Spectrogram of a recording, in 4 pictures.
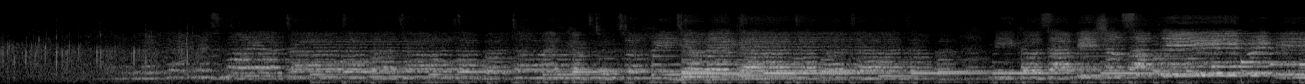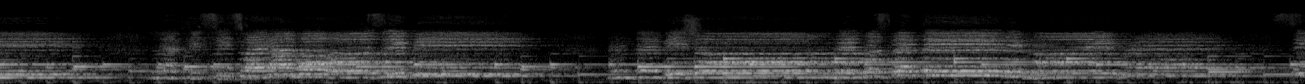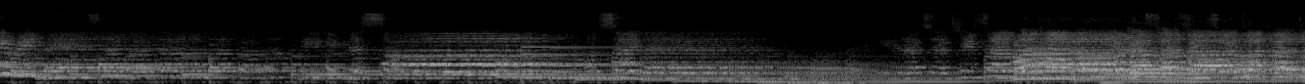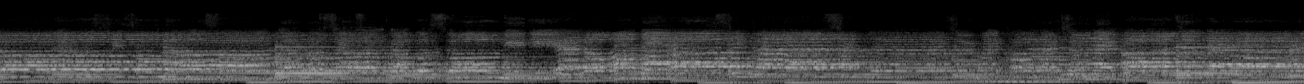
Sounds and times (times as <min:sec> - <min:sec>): Music: 0:00.0 - 0:52.1.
